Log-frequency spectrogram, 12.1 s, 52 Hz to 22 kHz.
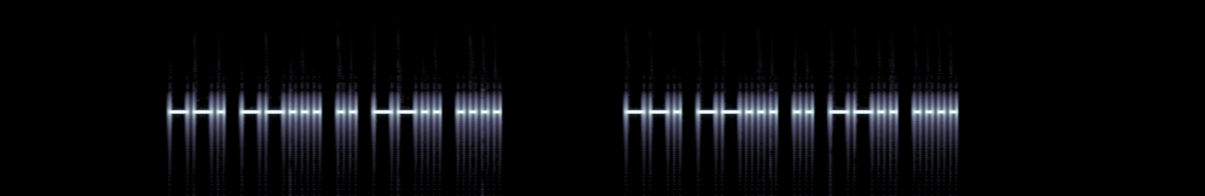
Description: Morse code, heard as a keyed tone, about 20 wpm, 700 Hz. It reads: G7IZH G7IZH
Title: DXCC-100 Call Signs - 5 Characters - Repeated 2x - 20wpm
